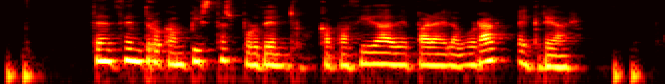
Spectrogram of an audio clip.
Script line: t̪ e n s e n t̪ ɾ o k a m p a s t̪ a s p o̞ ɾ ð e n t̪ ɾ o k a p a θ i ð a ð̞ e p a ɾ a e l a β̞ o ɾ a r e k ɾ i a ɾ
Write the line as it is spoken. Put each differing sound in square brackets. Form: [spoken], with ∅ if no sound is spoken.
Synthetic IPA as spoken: t̪ e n [θ] e n t̪ ɾ o k a m p [i] s t̪ a s p o̞ ɾ ð e n t̪ ɾ o k a p a θ i ð a ð̞ e p a ɾ a e l a β̞ o ɾ a [ɾ] e k ɾ [e] a ɾ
